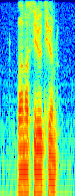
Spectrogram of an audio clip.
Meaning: philology
- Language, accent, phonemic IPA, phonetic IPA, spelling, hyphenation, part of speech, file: Armenian, Eastern Armenian, /bɑnɑsiɾuˈtʰjun/, [bɑnɑsiɾut͡sʰjún], բանասիրություն, բա‧նա‧սի‧րու‧թյուն, noun, Hy-բանասիրություն.ogg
